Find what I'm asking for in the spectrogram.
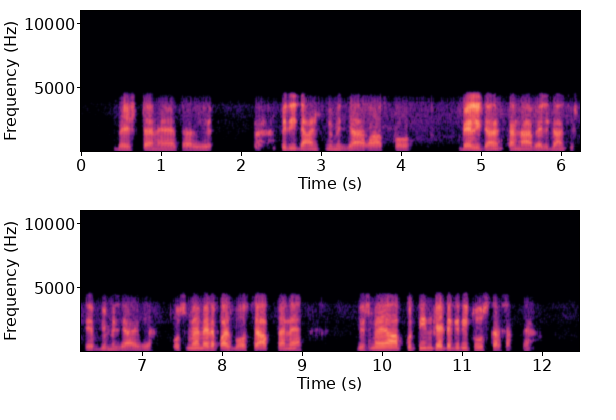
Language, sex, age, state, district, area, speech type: Hindi, male, 45-60, Madhya Pradesh, Hoshangabad, rural, conversation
